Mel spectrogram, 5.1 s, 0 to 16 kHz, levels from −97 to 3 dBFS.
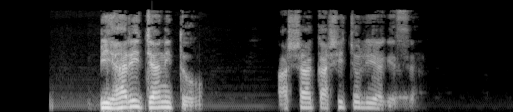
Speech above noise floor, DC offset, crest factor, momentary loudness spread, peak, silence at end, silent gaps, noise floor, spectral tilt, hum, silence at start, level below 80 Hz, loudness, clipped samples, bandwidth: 65 dB; under 0.1%; 20 dB; 20 LU; 0 dBFS; 1 s; none; -82 dBFS; -5 dB/octave; none; 1 s; -50 dBFS; -17 LUFS; under 0.1%; 11.5 kHz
